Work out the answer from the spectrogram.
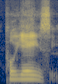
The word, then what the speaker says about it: Pugliese: on the pronunciation Of Puglisi? Pugliese. Oh God, The E makes an A noise. It's just like Spanish.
